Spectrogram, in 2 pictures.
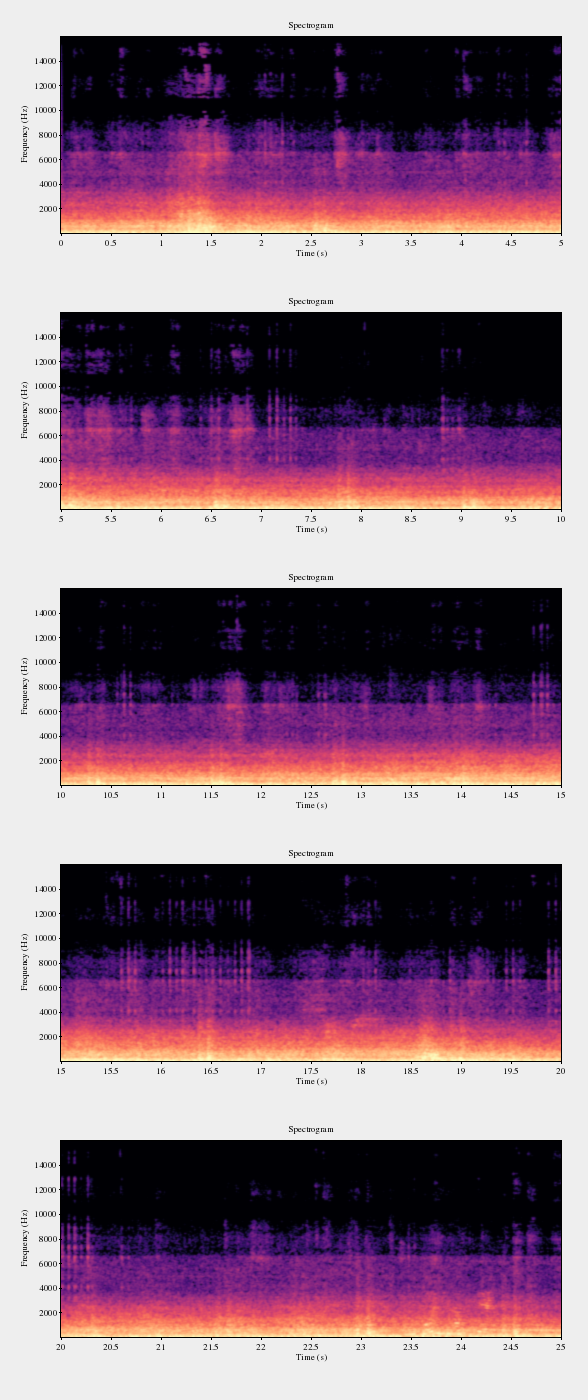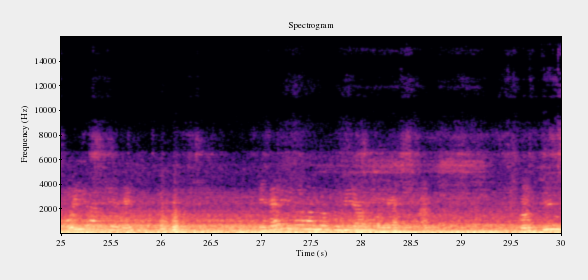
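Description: A train rumbles steadily along the rails from inside the cab.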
